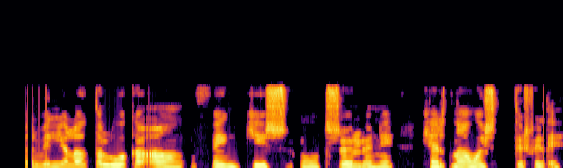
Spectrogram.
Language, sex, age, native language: Icelandic, female, 11, Icelandic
